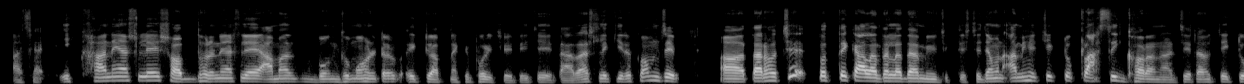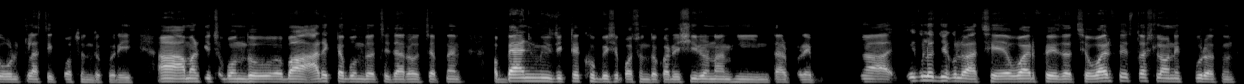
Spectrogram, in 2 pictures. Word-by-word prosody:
আচ্ছা। - - -13 0.3
এখানে 165 +5 -2
আসলে 185 0 0 0.2
সব 135 -1 +4
ধরনের 145 -2 0
আসলে, 145 0 0 0.2
আমার 135 +2 -2 0.3
বন্ধু 125 0 -4
মহলটা 135 -1 -2 0.3
একটু - - -11
আপনাকে 110 0 -13
পরিচয় 100 -5 -5
দেই। 95 - -9
যে, 110 - -5 0.2
তারা 95 +2 -3
আসলে 140 +2 -4
কিরকম? 140 +7 -3
যে, 165 - +5 0.5
আ - - +7 0.2
তারা 150 +1 +8
হচ্ছে 250 - +1 0.3
প্রত্যেকে 415 -3 +3
আলাদা, 155 -1 +6
আলাদা 145 0 +4
মিউজিক 120 -4 -6
টেস্টের। 110 +3 -9
যেমন 145 +1 0
আমি 160 +2 0
হচ্ছে, 180 - -4
একটু - - -4
ক্লাসিক 185 -2 +2
ঘরানা। 125 -5 0 0.2
যেটা 120 -1 -4
হচ্ছে 120 +2 -10
একটু 130 - -6
ওল্ড 120 -1 -2
ক্লাসিক 125 -1 -3
পছন্দ 115 -2 -8
করি। 105 0 -5 0.4
আ - - +6 0.2
আমার 140 0 +1
কিছু 145 - -5
বন্ধু 135 0 +2 0.4
বা 130 - +7 0.2
আরেকটা 145 +1 +1
বন্ধু 130 -1 -3
আছে, - - -10
যারা 120 0 0
হচ্ছে 120 0 -9
আপনার 125 0 -6 0.4
আ - - -9
ব্যান্ড 155 0 +8
মিউজিক 145 -2 0
টা - - +4
খুব 150 - -2
বেশি 135 +1 -2
পছন্দ 125 -1 -4
করে। 120 0 -1
শিরোনামহীন, 125 -3 -2 0.2
তারপরে 115 0 -4 0.6
আ - - +4 0.4
এগুলো 190 +3 +3
যেগুলো 155 -4 +2
আছে, 130 +3 -4 0.2
ওয়ারফেজ 135 -1 +3
আছে, - - -16
ওয়ারফেজ 155 +3 +3
তো - - -6
আসলে 155 0 -3
অনেক 140 -2 -5
পুরাতন। 125 -5 -1
135 Hz, 170 wpm, -24 LUFS, 120-150 Hz, 0.6 s, তারা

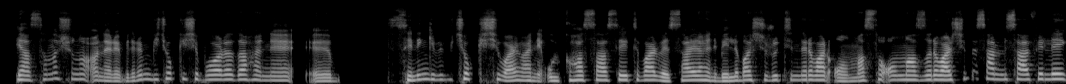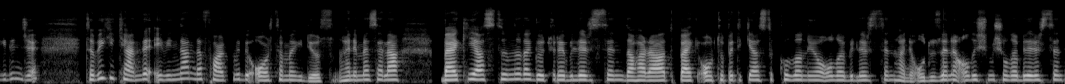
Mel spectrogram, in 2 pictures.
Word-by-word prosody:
Ya, 215 -2 +1
sana 235 +7 -9
şunu 245 -3 -7
önerebilirim, 170 +4 -3
birçok 265 +3 -6
kişi 250 -3 -6
bu 220 +1 -1
arada, 225 0 0
hani 190 -3 -3 0.2
Eee, 155 +1 -2 0.5
senin 200 +1 -3
gibi 220 -2 -7
birçok 250 +4 -3
kişi 235 - -4
var, 175 +2 +2
hani, 185 -5 -2
uyku 170 +3 -3
hassasiyeti 205 +1 -1
var 205 -5 +2
vs. 155 +3 -5
hani, 195 -3 +1
belli 165 +3 +1
başlı 205 0 -2
rutinleri 205 +1 -3
var, 205 -1 +4
olmazsa 160 +4 -3
olmazları 210 +1 0
var. 210 0 +6
Şimdi 265 +8 -9
sen 255 -3 -1
misafirliğe 235 +1 +1
gidince 235 -2 -4 0.5
tabii 240 +6 +2
ki 295 -1 -4
kendi 220 -1 +2
evinden 240 +4 -1
de 245 - +2
farklı 220 0 -1
bir - - +2
ortama 200 +2 0
gidiyorsun. 150 -6 -2
Hani, 195 +3 +1
mesela, 215 +1 +3 0.4
belki 210 +2 +8
yastığını 235 +1 +3
da 240 - +5
götürebilirsin 210 -1 +1
daha 190 0 +5
rahat, 190 0 +4
belki 185 -1 +5
ortopedik 200 +1 -1
yastık 210 +1 0
kullanıyor 205 -2 0
olabilirsin, 195 +1 -1
hani, 165 -8 -2
o 165 - -1
düzene 210 +4 +1
alışmış 210 +1 -2
olabilirsin. 205 0 +1
210 Hz, 165 wpm, -26 LUFS, 195-225 Hz, 0.5 s, belki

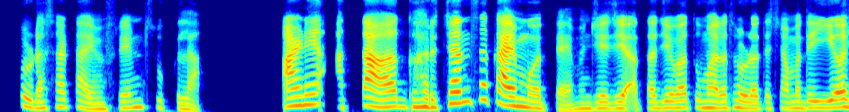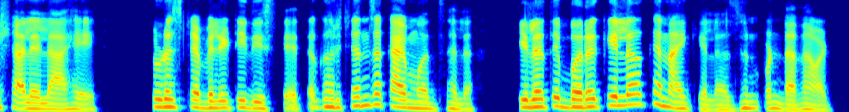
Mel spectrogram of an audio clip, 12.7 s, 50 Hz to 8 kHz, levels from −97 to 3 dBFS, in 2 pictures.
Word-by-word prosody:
थोडासा 195 -1 -4
time 150 -5 -4
frame 175 +3 -5
चुकला. 150 -7 -9 0.6
आणि 240 +4 +5 0.2
आता 205 0 +6
घरच्यांचं 290 - +1
काय 250 -4 +9
मत 180 -6 0
आहे, 125 - -4
म्हणजे 160 +2 -4
जे 165 +2 0
आता 165 - -3
जेव्हा 175 +2 -1
तुम्हाला 175 -1 0
थोडं 170 -3 0
त्याच्यामध्ये 165 +2 -5
यश 195 0 +2
आलेलं 150 -1 +1
आहे. 135 0 -3 0.5
थोडं 200 0 +4
स्टॅबिलिटी 185 -1 0
दिसतेय, 160 -4 -5
तर - - -6
घरच्यांचं 225 +7 -1
काय 195 -2 +6
मत 165 -3 -2
झालं? 140 -3 -6 0.4
केलं 195 +1 +5
ते 220 - +2
बरं 200 0 +4
केलं, 250 +3 +3
की 265 - -1
नाही 165 -9 +1
केलं. 130 -2 -8
अजून 165 +8 -5
पण 160 -1 -4
त्यांना 135 +2 -2
वाट 120 - -6
175 Hz, 185 wpm, -25 LUFS, 160-200 Hz, 0.6 s, काय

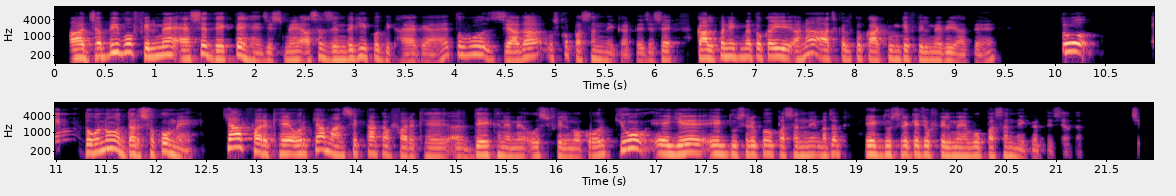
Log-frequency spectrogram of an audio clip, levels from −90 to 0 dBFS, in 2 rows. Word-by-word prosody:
अ, 165 +2 +7
जब 175 +2 +1
भी 250 +6 +4
वो 260 - +7
फ़िल्में 195 -4 +2
ऐसे 150 +4 +2
देखते 145 +5 +2
हैं, 125 - -6
जिसमें 130 +3 -6
असल 130 +7 -2
ज़िंदगी 150 +4 -2
को 165 -1 -4
दिखाया 120 -4 -6
गया 110 -2 -5
है, 180 - -6
तो 205 +1 -4
वो 210 0 0
ज़्यादा 140 +7 +2 0.2
उसको 205 - -9
पसंद 150 -3 -8
नहीं 125 -3 -10
करते। 110 +4 -10
जैसे 125 +3 -5 0.3
काल्पनिक 165 +2 +3
में - - 0
तो 175 - +1
कई 180 -1 +5
है - - -2
ना, 235 - -1 0.2
आजकल 155 0 -4
तो 160 - -5
कार्टून 145 +1 -1
के 155 - 0
फ़िल्में 130 -1 -3
भी 125 0 -3
आते 105 +1 -12
हैं। 120 +7 -11 0.7
तो 265 - +8 0.8
इन 235 - -4 0.2
दोनों 205 +8 +4
दर्शकों 165 +4 +2
में 125 -10 -3 0.3
क्या 275 +1 +9
फ़र्क 185 -4 +4
है 165 0 +6
और 165 +1 +2
क्या 230 - +4
मानसिकता 165 -1 -1
का 155 - 0
फ़र्क 135 -2 -4
है 130 -1 -5
अ, 130 - -6
देखने 150 +3 -1
में 130 0 -5
उस 140 +1 -7
फ़िल्मों 125 -3 -4
को, 140 - -5
और 155 +1 -4
क्यों 245 +4 +5 0.3
ये 165 +3 +4 0.3
एक-दूसरे 160 0 -1
को 165 - 0
पसंद 145 0 -5
नहीं 155 +1 -5
मतलब 165 +2 -3 0.2
एक-दूसरे 155 0 +1
की 160 +2 +1
जो 155 0 0
फ़िल्में 145 -2 -2
हैं 135 - -3
वो 145 - -1
पसंद 140 0 -4
नहीं 120 -3 -8
करते 110 0 -14
ज़्यादा? - - -20 0.5
जी। - - -14
155 Hz, 210 wpm, -23 LUFS, 135-170 Hz, 0.8 s, क्या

